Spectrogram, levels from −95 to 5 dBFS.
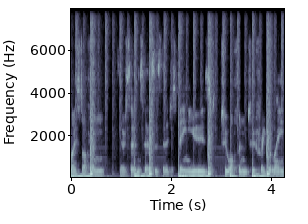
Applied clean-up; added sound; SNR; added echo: none; Drum / Drum kit; -3 dB; none.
